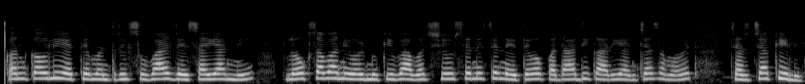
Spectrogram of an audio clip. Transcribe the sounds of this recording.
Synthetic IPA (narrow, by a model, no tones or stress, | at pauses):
kənkəʋliːet̪ʰemənt̪ɾiːsubʱaɕɖesajanːiː | loksəbʱaniʋəɽɳukibabət̪ɕiʋsenet͡senet̪eʋəpəd̪ad̪ʱikaɾiːjaɲt͡ɕjasəməʋet̪ | t͡ɕəɾt͡ɕakeliː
